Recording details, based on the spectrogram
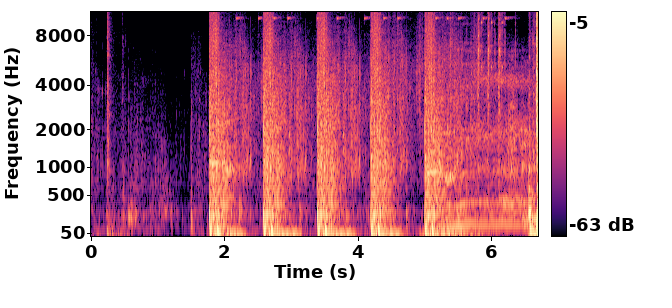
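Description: Bursts of gunfire from the Resident Evil video game, five loud sharp blasts at a steady rhythm with brief decaying tails, following a quiet moment.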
